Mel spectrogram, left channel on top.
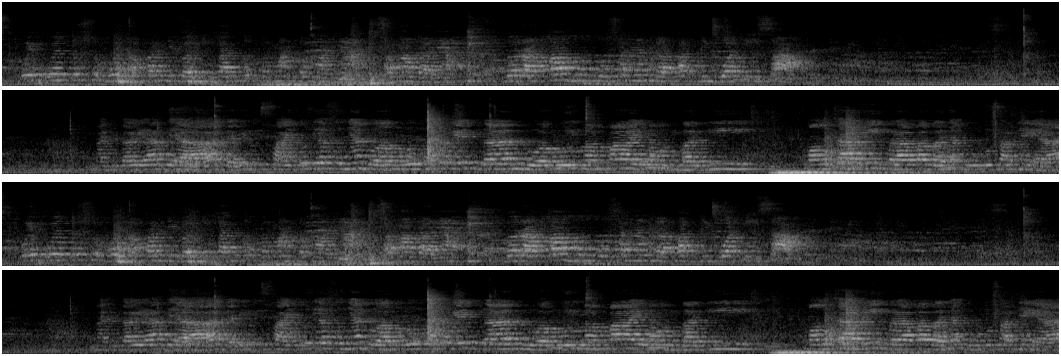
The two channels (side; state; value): both; normal; correlation 0.19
